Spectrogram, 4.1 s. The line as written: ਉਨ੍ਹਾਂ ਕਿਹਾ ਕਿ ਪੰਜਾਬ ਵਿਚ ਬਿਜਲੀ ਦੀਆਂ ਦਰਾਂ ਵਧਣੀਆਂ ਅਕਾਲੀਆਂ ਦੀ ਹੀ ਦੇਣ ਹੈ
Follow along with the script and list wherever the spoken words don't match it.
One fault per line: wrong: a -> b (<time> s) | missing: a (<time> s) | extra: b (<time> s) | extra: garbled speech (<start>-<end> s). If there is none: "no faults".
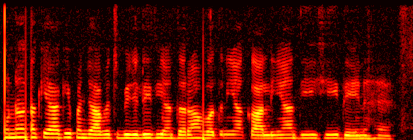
no faults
